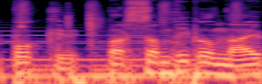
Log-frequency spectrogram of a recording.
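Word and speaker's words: 僕: It is generally pronounced boku, but some people now pronounce it boku.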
